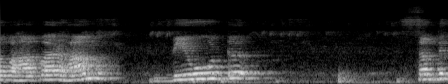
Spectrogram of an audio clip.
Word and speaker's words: but: तो वहां पर हम ब्यूट शब्द का इस्तेमाल करेंगे, इंग्लिश में BUT। आप इसको बट का उच्चारण नहीं दीजिएगा, बट कहेंगे गलत होगा, आप यहां पर इसको ब्यूट बोलेंगे।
